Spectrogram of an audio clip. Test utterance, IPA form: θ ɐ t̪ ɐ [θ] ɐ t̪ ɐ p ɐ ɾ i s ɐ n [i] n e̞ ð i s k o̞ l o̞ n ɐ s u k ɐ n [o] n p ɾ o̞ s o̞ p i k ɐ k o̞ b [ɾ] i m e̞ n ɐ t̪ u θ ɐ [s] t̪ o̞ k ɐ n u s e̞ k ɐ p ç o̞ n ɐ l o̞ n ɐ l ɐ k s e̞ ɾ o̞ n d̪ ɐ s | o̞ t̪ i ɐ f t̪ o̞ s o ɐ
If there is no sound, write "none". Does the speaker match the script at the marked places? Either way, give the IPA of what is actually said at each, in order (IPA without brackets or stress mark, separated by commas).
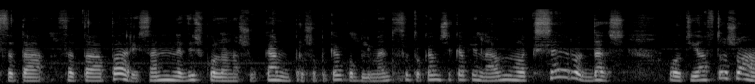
θ, i, u, l, none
